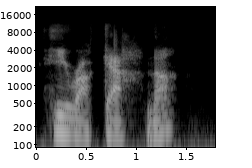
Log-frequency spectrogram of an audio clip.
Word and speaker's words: hiragana: Simplified phonetic scripts called hiragana, pronounced hiragana, and katakana, pronounced katakana, developed alongside Chinese characters.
